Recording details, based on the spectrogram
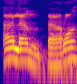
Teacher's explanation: میم ساکن کے بعد تا آ گیا تو یہاں پہ اظہار شفوی ہوگا. جی یہ قاعدہ ہم نے پڑھا تھا کہ میم ساکن کے بعد اگر با اور میم کے علاوہ کوئی حرف آ جائے تو وہاں پہ اظہار شفوی ہوتا ہے.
